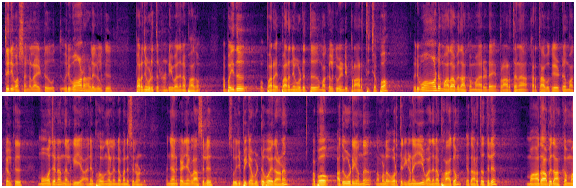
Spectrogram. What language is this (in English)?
Malayalam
